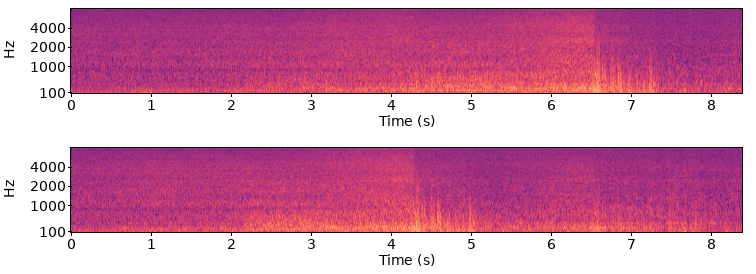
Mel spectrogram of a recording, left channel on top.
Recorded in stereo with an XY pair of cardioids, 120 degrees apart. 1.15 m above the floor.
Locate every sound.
Only background noise.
